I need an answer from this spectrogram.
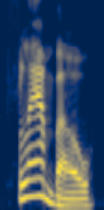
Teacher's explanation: the emphasis is on the first syllable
